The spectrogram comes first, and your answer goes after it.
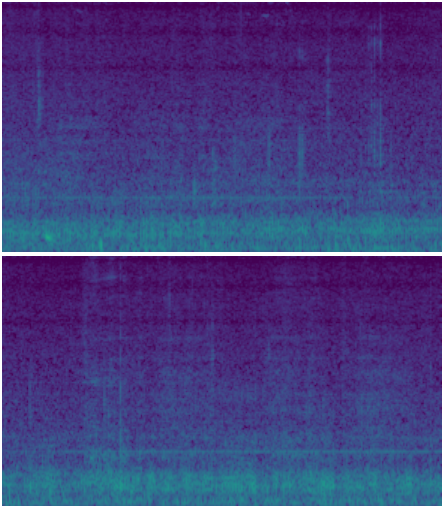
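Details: Kitten Dart, three weeks into living with Great Dane Penny and now treating her as his mother, trying to feed from her; a soft, steady low rumbling purr runs unbroken throughout, quiet indoor room.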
